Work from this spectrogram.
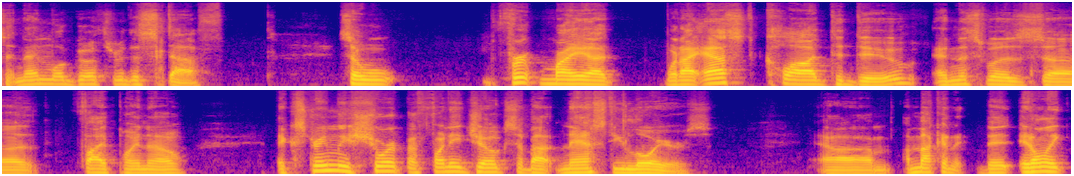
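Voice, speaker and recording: A man's voice: mid-range voice, darkish tone, dry recording, studio quality. A man with a stuffy, nasal voice from allergies, hosting a casual solo legal news commentary and reading out jokes in a rambling, self-correcting way.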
